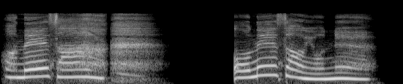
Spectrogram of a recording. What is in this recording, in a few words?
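build over, Japanese; HK21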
